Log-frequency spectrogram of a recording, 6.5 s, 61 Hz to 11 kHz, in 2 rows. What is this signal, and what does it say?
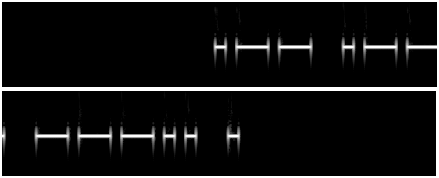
Morse code, heard as a keyed tone, about 16 wpm, 700 Hz. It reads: WW8E
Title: USA Call Signs - 4 Characters - Repeated 3x - 15wpm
